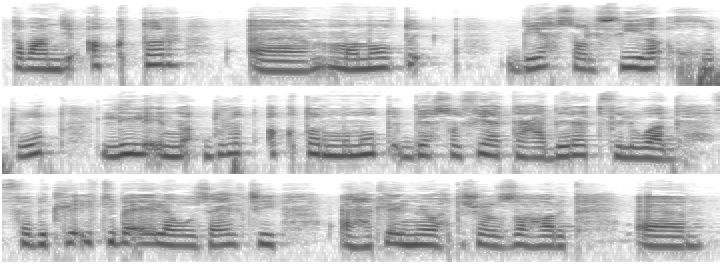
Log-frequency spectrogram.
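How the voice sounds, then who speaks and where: A woman's voice: medium pitch, fairly even intonation, rapid-fire, mellow, husky. A woman with an Egyptian accent chatting through a product review, full of fillers and talking straight to her female viewers. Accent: Egyptian Arabic. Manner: chatty, many filler "aah"s, addresses viewers as girls. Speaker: beauty vlogger reviewing a serum.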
